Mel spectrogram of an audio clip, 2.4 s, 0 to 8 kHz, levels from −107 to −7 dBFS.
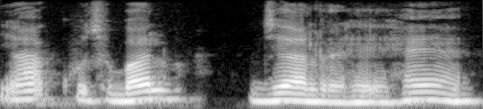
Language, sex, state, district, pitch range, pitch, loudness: Hindi, male, Jharkhand, Ranchi, 145-175 Hz, 160 Hz, -16 LUFS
